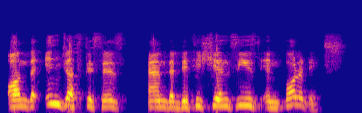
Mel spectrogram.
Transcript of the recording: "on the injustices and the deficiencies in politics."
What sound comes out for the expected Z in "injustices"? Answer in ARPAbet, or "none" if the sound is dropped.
Z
